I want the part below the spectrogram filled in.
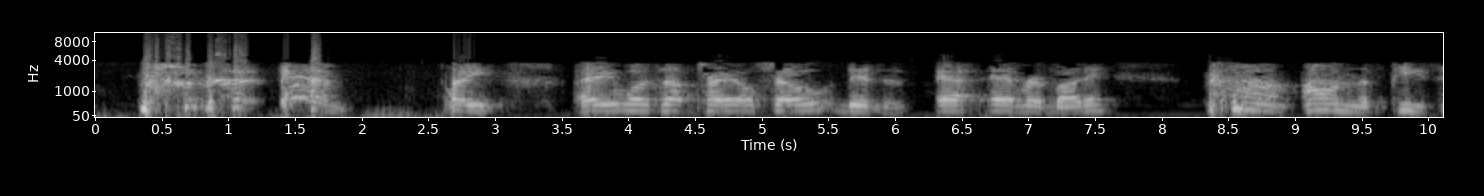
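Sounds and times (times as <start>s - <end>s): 
person coughing harshly: 0.4s - 1.9s, 8.4s - 8.9s
speech: 2.7s - 10.0s.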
